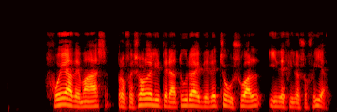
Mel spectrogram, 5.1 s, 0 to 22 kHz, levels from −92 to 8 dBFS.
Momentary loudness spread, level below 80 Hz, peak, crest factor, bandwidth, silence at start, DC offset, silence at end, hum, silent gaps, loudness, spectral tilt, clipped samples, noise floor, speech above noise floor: 12 LU; -80 dBFS; -14 dBFS; 20 dB; 8 kHz; 0.75 s; under 0.1%; 0.15 s; none; none; -34 LUFS; -5.5 dB/octave; under 0.1%; under -90 dBFS; over 57 dB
